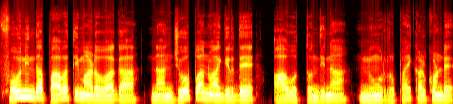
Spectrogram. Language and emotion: Kannada, sad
